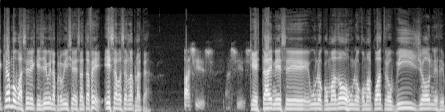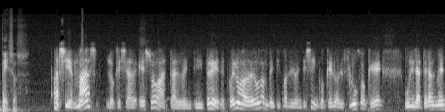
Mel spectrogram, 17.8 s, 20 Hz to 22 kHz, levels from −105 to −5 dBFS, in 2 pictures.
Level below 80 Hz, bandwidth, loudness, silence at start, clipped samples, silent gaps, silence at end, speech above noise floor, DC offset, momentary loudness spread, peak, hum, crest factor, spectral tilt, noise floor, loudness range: -44 dBFS; 15.5 kHz; -17 LUFS; 0 s; under 0.1%; none; 0 s; 43 dB; under 0.1%; 18 LU; -2 dBFS; none; 16 dB; -6 dB/octave; -61 dBFS; 9 LU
